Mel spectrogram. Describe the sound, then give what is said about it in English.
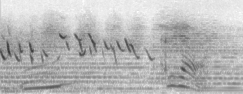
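Chirping from a flock of sparrows in a tree, with many quick, high tweets overlapping in a busy, chattering cluster. “Outside, the vultures leer at a flock of sparrows in a tree.”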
